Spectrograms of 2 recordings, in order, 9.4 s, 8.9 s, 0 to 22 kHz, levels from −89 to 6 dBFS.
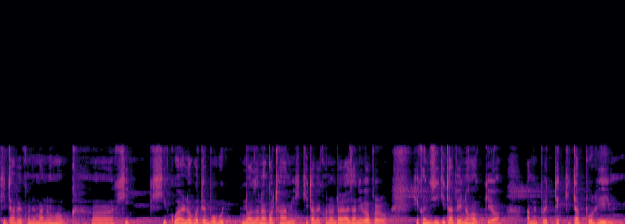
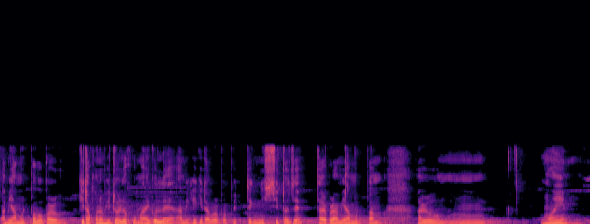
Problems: constant background noise, continuous background conversations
